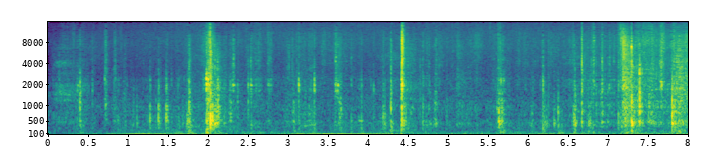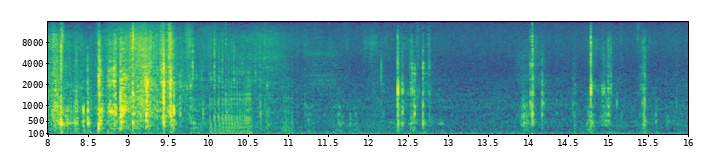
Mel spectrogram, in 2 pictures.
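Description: Small screwdriver prying and scraping at a car's plastic seat belt pretensioner cover and trim: scattered sharp clicks, with a longer stretch of scraping and rustling about halfway through, over a steady low rumble.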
